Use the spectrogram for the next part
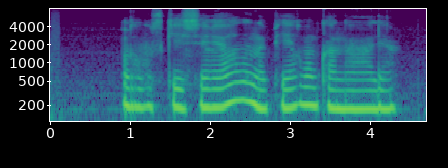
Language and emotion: Russian, sad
